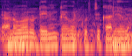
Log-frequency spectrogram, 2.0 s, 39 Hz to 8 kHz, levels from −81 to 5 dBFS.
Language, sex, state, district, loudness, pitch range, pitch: Kannada, male, Karnataka, Koppal, -16 LUFS, 105-115 Hz, 105 Hz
